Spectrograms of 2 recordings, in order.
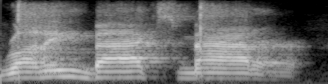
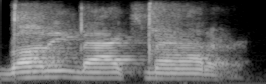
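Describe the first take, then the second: First: Slow slogan, punch backs; slogan stress. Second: Softer echo, stress on running; softer repeat. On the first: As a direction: announce it like a rallying cry. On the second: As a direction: repeat it quietly to yourself. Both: Shown as a demonstration. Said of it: "very excited right now".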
